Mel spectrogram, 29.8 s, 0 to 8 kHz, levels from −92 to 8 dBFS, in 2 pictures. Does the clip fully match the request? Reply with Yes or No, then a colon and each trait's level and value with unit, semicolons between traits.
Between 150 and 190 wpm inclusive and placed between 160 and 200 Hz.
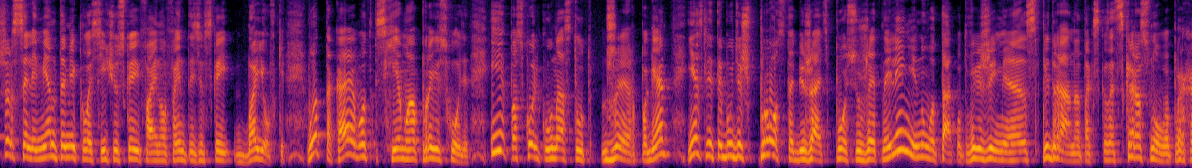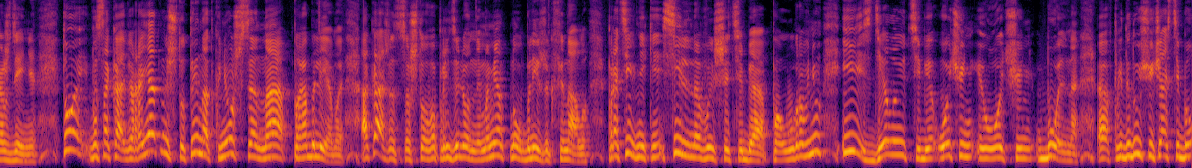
No: average, 140 wpm; medium, 185 Hz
